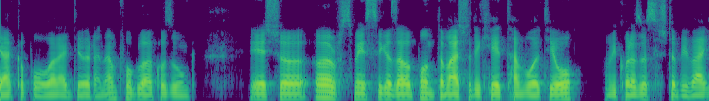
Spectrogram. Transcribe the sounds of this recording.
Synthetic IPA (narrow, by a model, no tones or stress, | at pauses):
aːkɒpoːvɒlɛɟːørɛnɛɱfo̞ɡlɒlko̞zuŋk | eːʃøørfsmesiɡɒzaːbo̞lpo̞n̪t̪ɒmaːʃo̞d̪ikheːt̪ʰɛɱvo̞lt̪joː | ɒmiko̞ɾɒzøsːɛ̥ʃt̪ø̞bːivaːɦ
